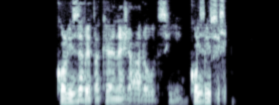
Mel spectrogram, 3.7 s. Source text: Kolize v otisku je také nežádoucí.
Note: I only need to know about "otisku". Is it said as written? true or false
false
